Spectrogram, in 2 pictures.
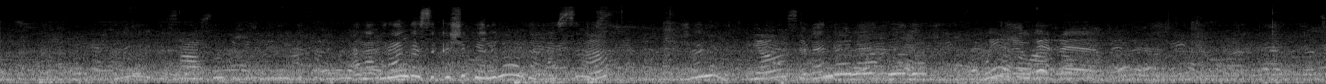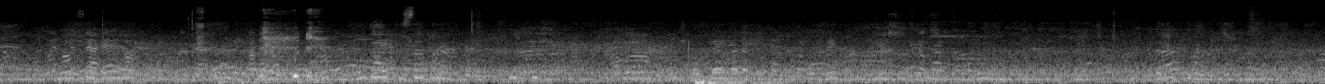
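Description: A crowd of women murmur and recite softly all around.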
